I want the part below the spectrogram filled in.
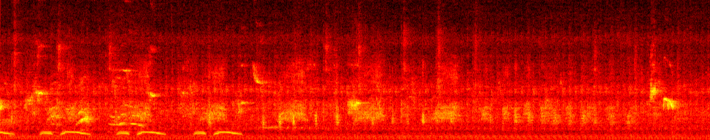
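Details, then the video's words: Spotted dove kept as a lure bird, set against a newly trained bird; four short, low, slightly arched cooing notes in the first three seconds, then steady background hum with scattered faint chirps. "TEKUKUR PIKAT VS TEKUKUR AJARAN BARU"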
